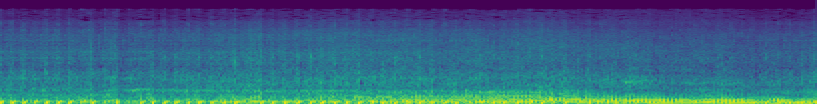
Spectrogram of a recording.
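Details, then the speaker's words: Yamaha X-Ride scooter, complaint of heavy, sluggish running, pungent exhaust and high fuel use: uneven stumbling putter skipping beats as rpm is raised, bike shaking; stuttering misfire. "jadi suara mesinnya saat kita naikkan RPM Sedikit nih beginilah motor bergetar dan ceden"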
